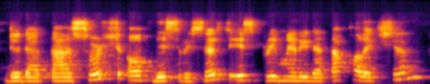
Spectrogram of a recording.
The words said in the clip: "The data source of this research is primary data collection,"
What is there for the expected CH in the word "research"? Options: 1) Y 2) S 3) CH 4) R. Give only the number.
3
